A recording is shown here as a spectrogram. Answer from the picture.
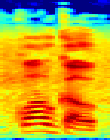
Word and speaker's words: Głogów: Go to Poland, the place in Poland called Głogów, Glasgow, with a, it's pronounced a bit different.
